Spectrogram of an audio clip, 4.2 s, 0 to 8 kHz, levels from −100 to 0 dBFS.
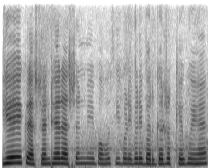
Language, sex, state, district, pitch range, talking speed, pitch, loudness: Hindi, female, Punjab, Pathankot, 230-245 Hz, 200 wpm, 235 Hz, -16 LUFS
